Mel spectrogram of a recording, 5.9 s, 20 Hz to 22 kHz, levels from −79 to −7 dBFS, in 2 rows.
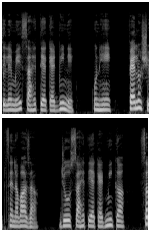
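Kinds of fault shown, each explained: No audible technical faults in this speech recording.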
